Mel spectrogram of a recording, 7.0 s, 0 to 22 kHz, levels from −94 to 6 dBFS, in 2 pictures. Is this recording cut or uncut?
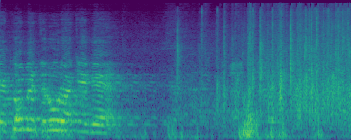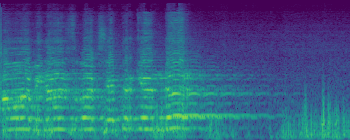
cut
